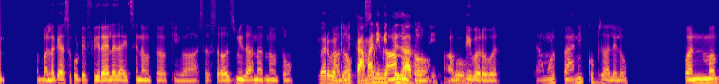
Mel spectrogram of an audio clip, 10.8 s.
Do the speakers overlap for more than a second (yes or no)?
yes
